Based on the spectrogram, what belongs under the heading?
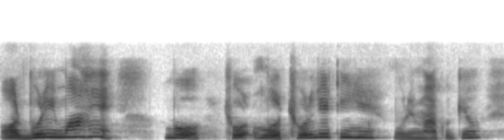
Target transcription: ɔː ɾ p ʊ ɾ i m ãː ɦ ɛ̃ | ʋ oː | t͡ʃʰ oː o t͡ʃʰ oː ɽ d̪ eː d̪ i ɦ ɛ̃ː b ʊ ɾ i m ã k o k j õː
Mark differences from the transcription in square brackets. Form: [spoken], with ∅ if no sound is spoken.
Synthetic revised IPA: ɔː ɾ [b] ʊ ɾ i m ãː ɦ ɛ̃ | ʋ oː | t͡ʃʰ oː o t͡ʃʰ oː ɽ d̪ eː [t̪] i ɦ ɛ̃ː b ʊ ɾ i m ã k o k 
